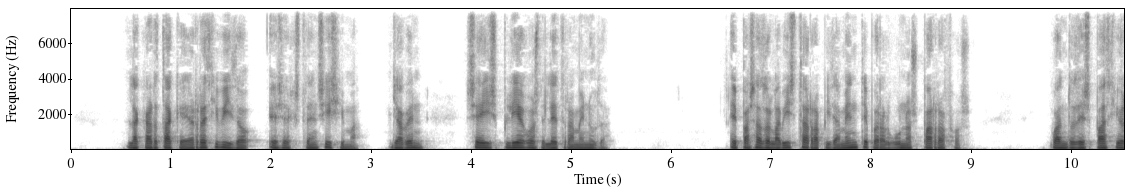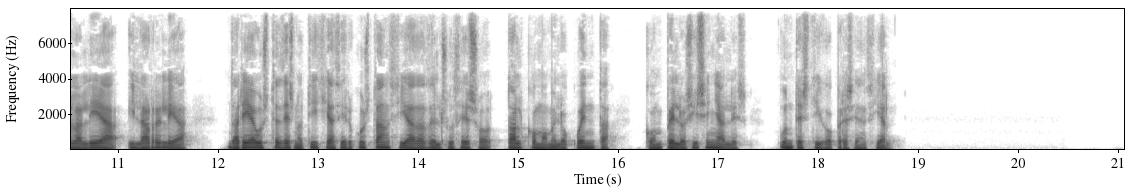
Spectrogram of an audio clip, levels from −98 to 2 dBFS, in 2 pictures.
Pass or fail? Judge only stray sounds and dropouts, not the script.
pass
